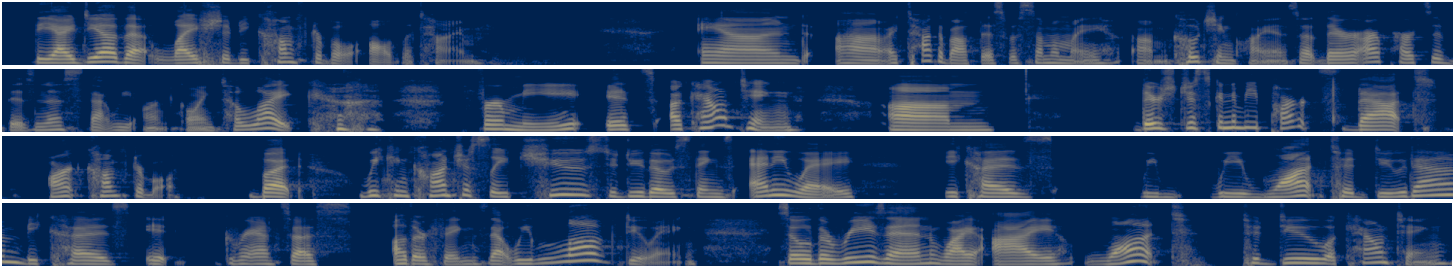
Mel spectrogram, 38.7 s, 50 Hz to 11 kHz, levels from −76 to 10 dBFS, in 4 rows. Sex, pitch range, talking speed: female, 170-225 Hz, 130 wpm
